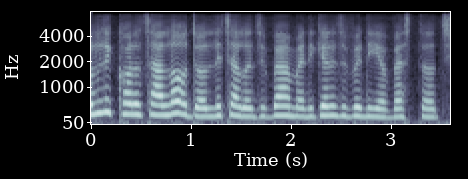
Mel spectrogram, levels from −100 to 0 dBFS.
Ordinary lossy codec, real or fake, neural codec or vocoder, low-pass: none; fake; codec, 16 kHz, 0.2 kbps, FocalCodec; 7.2 kHz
